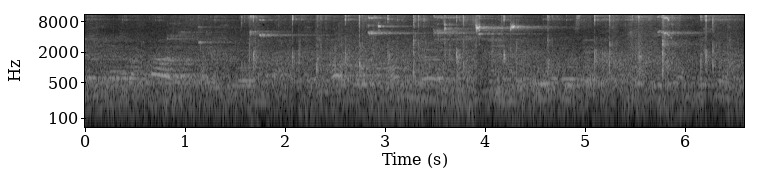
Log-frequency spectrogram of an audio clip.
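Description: Table tennis rally: the ball clicking off the paddles and the table in quick succession, starting about two seconds in.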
